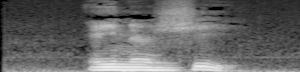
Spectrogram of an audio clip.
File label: "energie", Dutch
